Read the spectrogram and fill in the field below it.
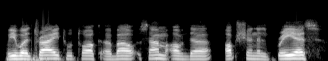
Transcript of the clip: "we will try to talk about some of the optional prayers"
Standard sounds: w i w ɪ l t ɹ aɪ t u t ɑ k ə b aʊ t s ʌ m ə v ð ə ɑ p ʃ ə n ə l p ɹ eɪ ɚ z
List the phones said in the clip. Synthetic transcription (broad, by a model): w i w ɪ l t ɹ aɪ t u t ɑ k ə b aʊ t s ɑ m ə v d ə ɑ p ʃ ə n ə l p ɹ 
